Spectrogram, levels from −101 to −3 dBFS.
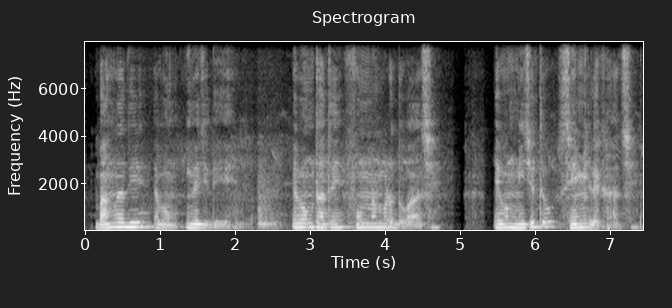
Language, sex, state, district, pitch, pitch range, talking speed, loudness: Bengali, male, West Bengal, Alipurduar, 155 Hz, 150-165 Hz, 120 wpm, -19 LUFS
